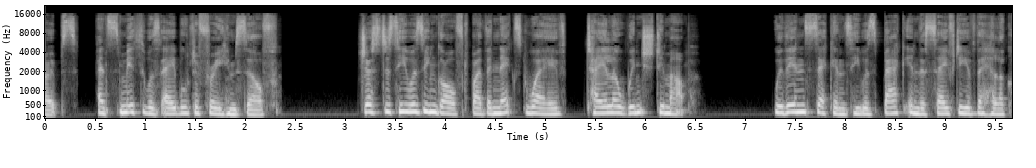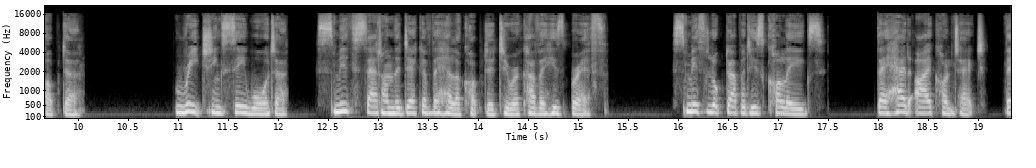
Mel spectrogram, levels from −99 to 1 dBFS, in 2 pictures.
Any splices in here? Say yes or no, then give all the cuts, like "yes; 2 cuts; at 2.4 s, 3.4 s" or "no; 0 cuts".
yes; 2 cuts; at 12.3 s, 15.8 s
